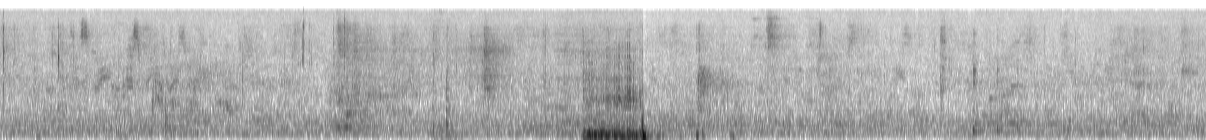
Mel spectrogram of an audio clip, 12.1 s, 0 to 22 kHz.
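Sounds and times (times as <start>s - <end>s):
faint low voices whispering: 0.0s - 12.0s.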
